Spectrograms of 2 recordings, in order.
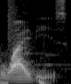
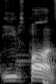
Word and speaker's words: Yves Pons: say his name because if I was like v's or why v's really weird but he's French so Yves pons let me hear your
